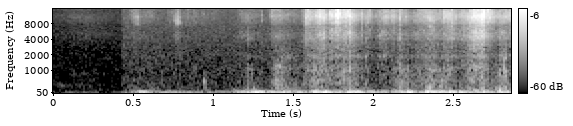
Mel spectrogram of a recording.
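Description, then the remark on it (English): Paper strips bearing entrants' names and contact information rustle and crinkle inside a hat before a sweepstakes winner is drawn, a steady scratchy shuffling that starts softly and grows fuller and busier over a few seconds, with no voices. “That's the sound of the paper.”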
